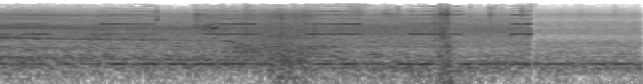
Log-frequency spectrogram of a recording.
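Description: A train's door warning beeps repeatedly.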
